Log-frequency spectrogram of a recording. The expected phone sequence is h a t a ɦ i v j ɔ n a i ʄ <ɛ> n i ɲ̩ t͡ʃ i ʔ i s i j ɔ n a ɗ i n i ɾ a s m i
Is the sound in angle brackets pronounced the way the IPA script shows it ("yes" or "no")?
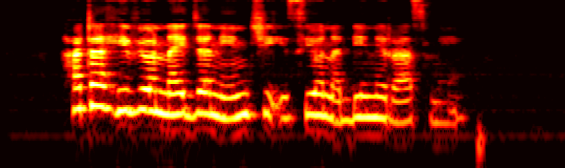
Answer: no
